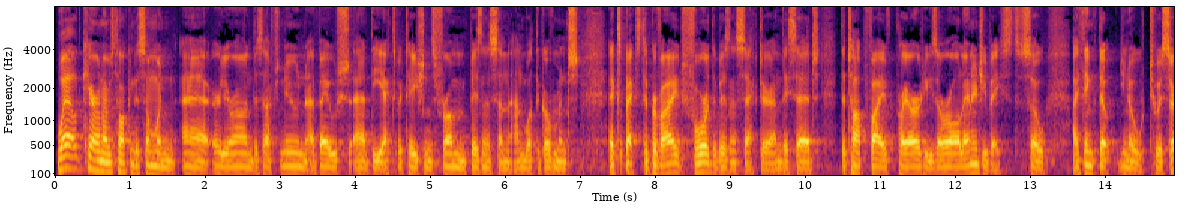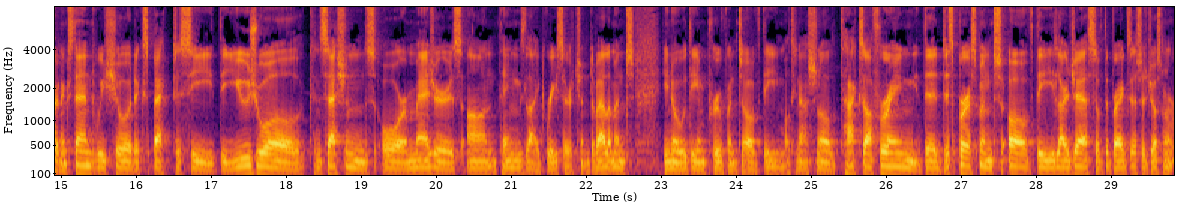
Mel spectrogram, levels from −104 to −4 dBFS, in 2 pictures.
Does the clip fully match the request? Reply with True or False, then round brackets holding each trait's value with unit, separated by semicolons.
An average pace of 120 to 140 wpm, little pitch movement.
False (170 wpm; 1.7 semitones)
